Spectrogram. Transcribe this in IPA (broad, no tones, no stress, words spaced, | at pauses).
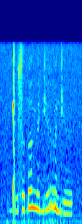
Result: ɡ͡ǃusəɠɐ ŋøbʲø rə̃bʲø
